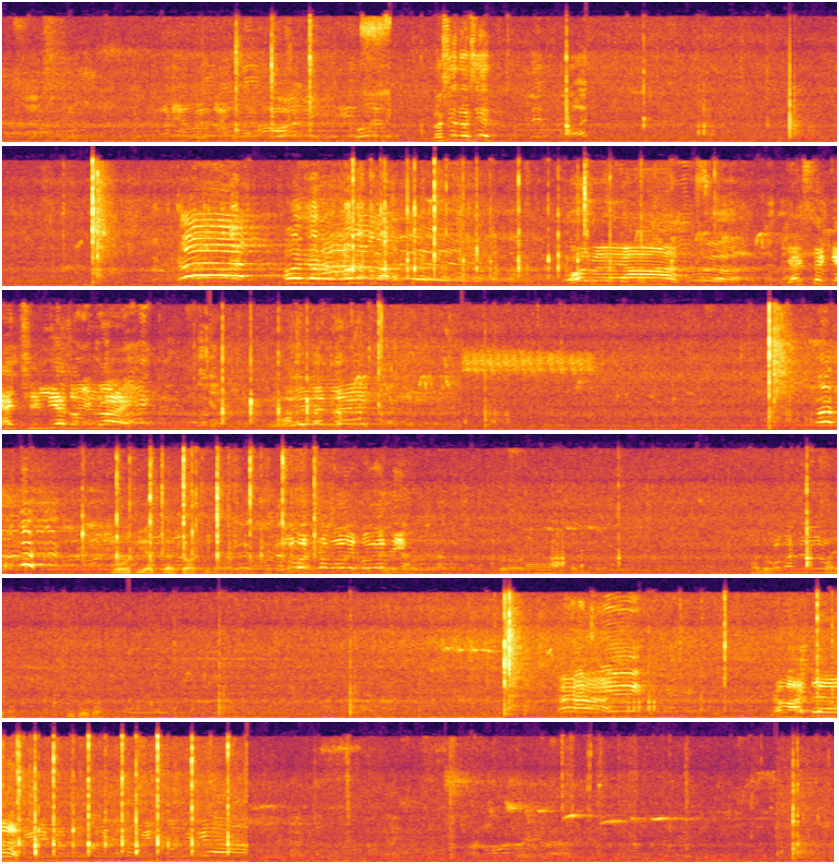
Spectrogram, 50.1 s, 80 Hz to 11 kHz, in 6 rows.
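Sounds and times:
players shouting: 9.8 - 13.4, 14.0 - 18.3, 24.7 - 29.2, 38.9 - 40.4, 41.1 - 44.2.

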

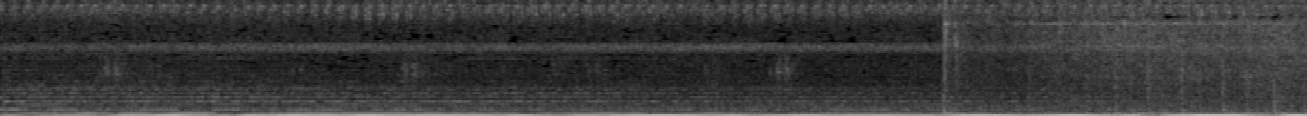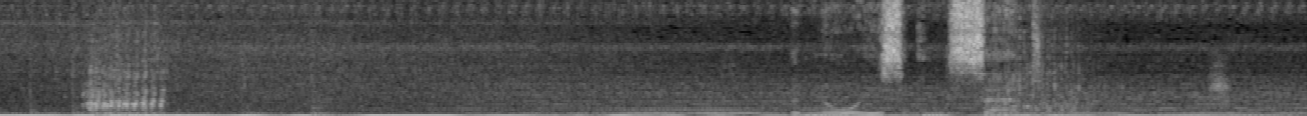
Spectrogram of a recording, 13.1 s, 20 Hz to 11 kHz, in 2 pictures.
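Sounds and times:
low drone background music: 0.0 - 13.0
horse call: 6.9 - 7.5, 11.5 - 12.0.

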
